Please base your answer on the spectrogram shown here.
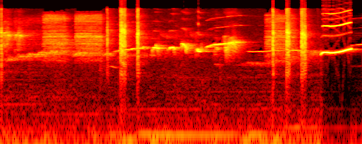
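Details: Female white-rumped shama calling to fire up males for fighting: harsh buzzy bursts and sharp clicks mixed with thin high whistled notes that slide upward, ending in a loud rising whistle.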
